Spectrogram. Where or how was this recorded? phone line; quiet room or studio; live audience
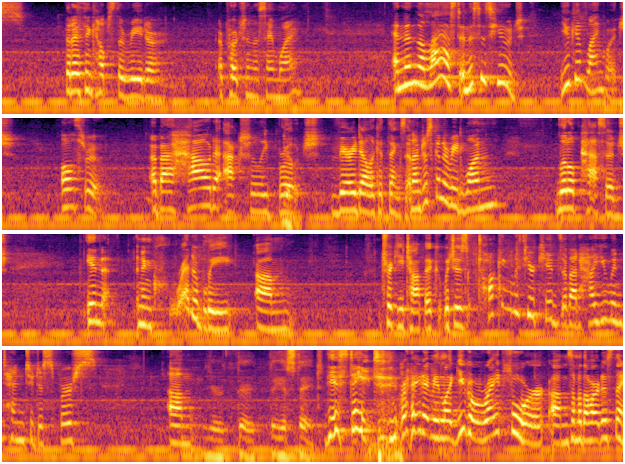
live audience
